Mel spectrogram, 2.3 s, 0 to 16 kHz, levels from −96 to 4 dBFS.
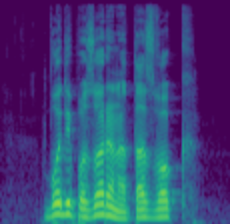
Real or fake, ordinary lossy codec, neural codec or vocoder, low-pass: real; none; none; 14.4 kHz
